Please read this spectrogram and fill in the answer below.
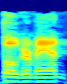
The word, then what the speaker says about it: Bogerman: I prefer to pronounce it Bogerman, but you can pronounce it as you like.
